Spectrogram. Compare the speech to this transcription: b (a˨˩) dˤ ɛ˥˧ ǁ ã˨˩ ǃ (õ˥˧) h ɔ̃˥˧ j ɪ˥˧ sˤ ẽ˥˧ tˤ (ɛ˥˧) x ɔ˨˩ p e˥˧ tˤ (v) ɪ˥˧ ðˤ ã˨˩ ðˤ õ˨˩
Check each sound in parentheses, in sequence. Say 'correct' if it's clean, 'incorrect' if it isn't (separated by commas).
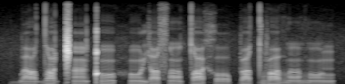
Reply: correct, incorrect, correct, correct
